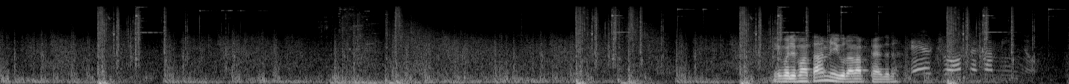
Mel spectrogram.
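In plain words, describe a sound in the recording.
A rifle fires single shots at intervals.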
